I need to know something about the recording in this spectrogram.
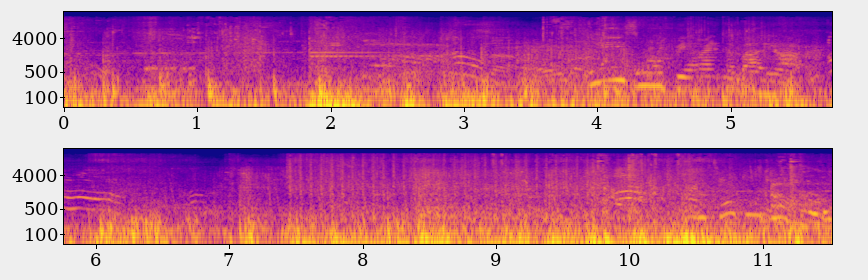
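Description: Energy shots whoosh and crackle.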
